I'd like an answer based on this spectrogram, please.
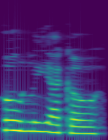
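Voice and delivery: high, plaintive little voice; sad faint voice. A narrator's reading. Voice from inside the egg answering Fletcher, sad and high. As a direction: answer sadly, pitched well up.

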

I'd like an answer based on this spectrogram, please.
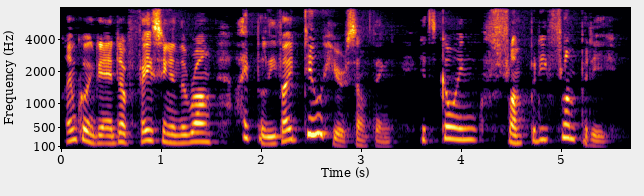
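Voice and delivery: high storybook voice; lightly voiced doll; character voice.

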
